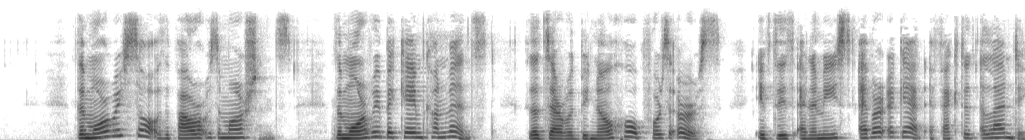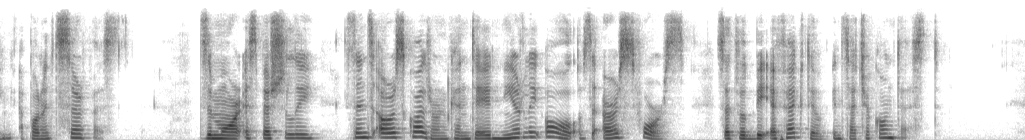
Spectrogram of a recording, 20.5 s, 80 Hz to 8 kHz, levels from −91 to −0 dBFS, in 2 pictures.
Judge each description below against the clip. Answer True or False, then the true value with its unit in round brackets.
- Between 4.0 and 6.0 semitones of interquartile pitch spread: True (4.7 semitones)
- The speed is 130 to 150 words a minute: False (165 wpm)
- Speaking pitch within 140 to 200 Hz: False (215 Hz)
